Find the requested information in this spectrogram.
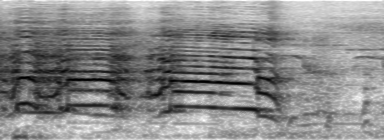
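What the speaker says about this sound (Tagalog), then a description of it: "Ang daming manok dito guys, nakakalula." A rooster on a farm crowing once, loud and close, in a long drawn-out call that breaks off near the end and leaves a short, quieter tail.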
